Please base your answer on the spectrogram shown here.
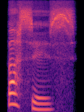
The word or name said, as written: buses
